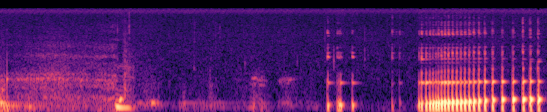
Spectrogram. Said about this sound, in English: That's pretty good. A burp.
